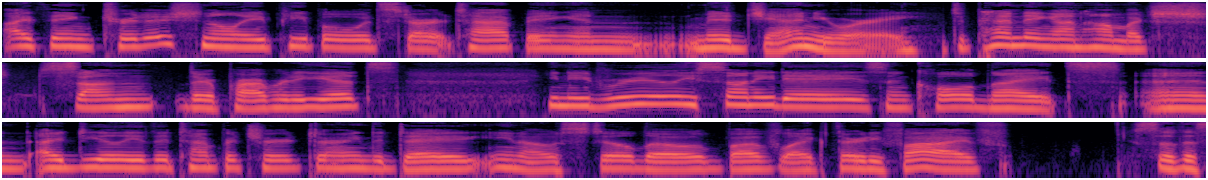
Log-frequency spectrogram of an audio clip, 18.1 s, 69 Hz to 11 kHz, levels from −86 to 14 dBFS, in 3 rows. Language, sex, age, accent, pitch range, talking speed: English, female, 40-59, American, 160-205 Hz, 135 wpm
